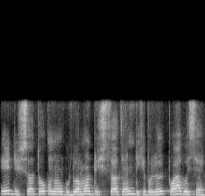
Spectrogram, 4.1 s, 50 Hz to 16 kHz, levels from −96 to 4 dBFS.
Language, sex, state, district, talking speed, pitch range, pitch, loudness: Assamese, female, Assam, Sonitpur, 130 wpm, 215-230 Hz, 220 Hz, -14 LUFS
